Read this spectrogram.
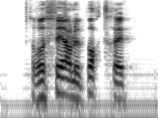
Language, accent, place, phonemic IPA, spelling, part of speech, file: French, France, Lyon, /ʁə.fɛʁ lə pɔʁ.tʁɛ/, refaire le portrait, verb, LL-Q150 (fra)-refaire le portrait.wav
- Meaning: to rearrange (someone's) face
